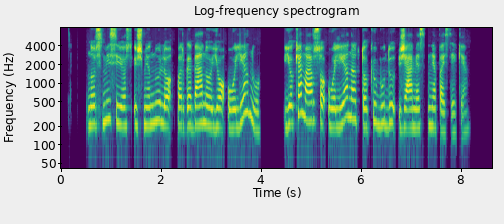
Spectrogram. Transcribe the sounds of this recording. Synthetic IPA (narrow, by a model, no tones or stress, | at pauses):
noːɾsmʲɪsʲɪjoːsɪʃmʲiɛnʊlʲoːpɐɾɡɐbʲæːnoːjoːʔuɔlʲiɛnuː | joːkʲɛmɑˑɾsoːʔuɔlʲiɛnɐt̪oːkʲubuːd̪ʊʒʲæːmʲeːsnʲɛpɐsʲiɛkʲeː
